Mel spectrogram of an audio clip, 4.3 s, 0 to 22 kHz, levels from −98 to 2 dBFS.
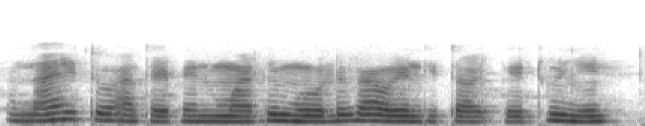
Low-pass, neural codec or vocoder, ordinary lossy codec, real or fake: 5.4 kHz; none; none; real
